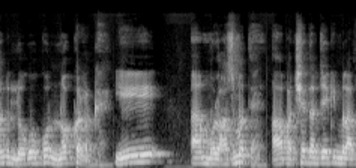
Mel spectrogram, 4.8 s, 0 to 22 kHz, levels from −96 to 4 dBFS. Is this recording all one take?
no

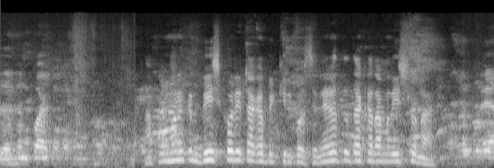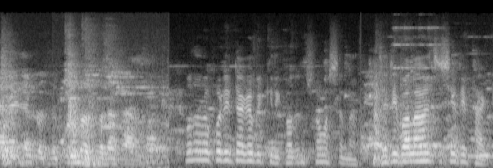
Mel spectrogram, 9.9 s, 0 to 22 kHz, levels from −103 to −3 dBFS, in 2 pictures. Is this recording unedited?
yes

